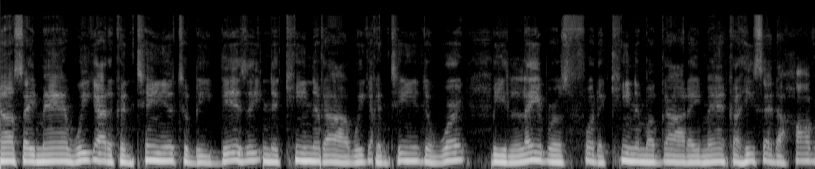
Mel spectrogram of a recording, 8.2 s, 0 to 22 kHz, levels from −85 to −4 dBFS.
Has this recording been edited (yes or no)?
yes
